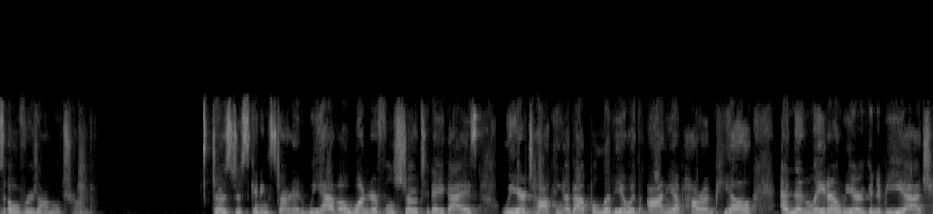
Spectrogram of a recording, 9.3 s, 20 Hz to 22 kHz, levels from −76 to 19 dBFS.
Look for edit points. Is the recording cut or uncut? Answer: cut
